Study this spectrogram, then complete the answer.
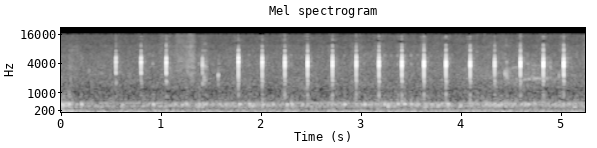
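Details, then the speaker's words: HEST/F 2.0 folding knife, lightly used: crisp tiny clicks about four a second on opening, from minute blade play at lock engagement that wasn't there at first; slight pressure on lock bar stops it. "That is from a minute amount of blade play. That was not there at first."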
